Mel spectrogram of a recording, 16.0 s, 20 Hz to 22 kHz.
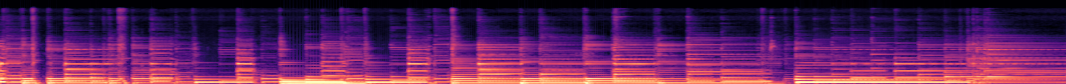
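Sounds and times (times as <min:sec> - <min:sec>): fingerstyle acoustic guitar: 0:00.0 - 0:16.0.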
